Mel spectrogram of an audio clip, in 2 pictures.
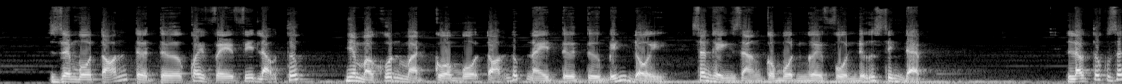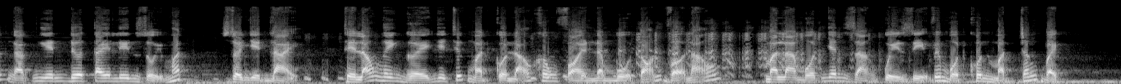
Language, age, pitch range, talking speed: Vietnamese, 30-49, 95-150 Hz, 200 wpm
